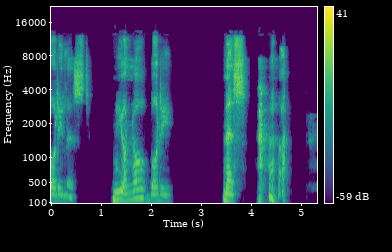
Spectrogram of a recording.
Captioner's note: laughs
